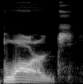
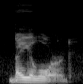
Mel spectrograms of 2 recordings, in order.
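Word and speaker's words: Balorgh: to March of Sacrifices, you hear the guy go, "Your old pal Baylord." It's Baylord. That's how the NPC pronounces his name.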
